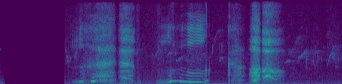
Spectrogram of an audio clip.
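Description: A young girl speaks with surprise.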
